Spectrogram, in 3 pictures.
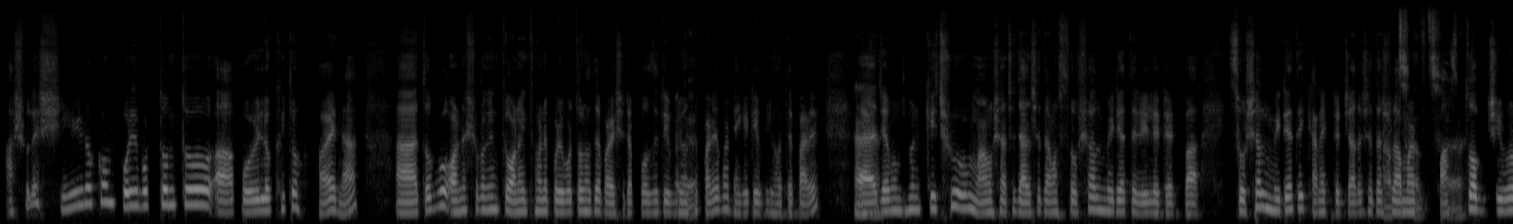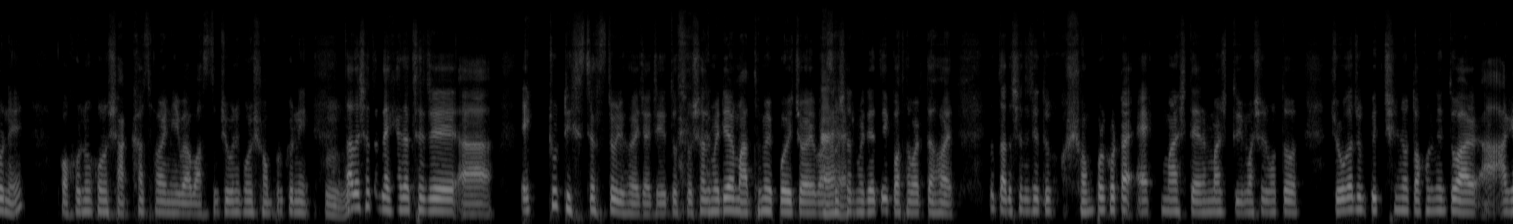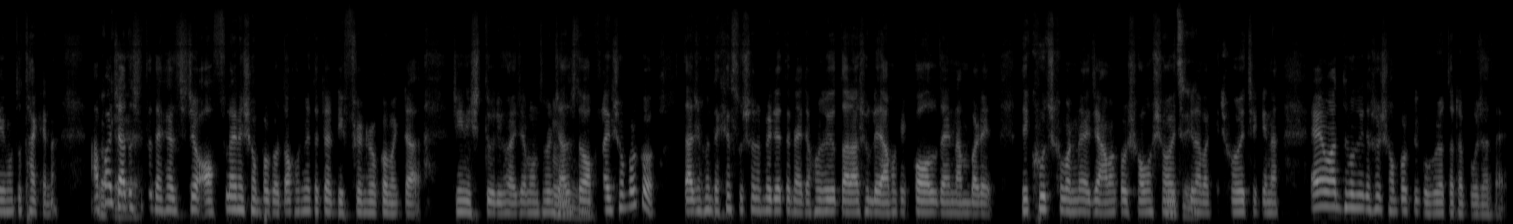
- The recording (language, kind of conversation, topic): Bengali, podcast, সোশ্যাল মিডিয়া বন্ধ রাখলে তোমার সম্পর্কের ধরন কীভাবে বদলে যায়?
- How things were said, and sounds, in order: "আচ্ছা" said as "আছা"; in English: "distance"; chuckle; "একটা" said as "অ্যাটা"; "দিয়ে" said as "দে"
